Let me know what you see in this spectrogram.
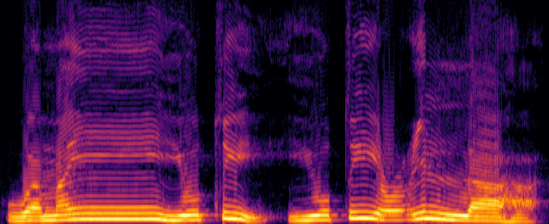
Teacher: یہاں پر دیکھیں نون ساکن کے بعد یا ہے, یہاں پر ادغام کریں گے اور یہاں پر طا ہے اس کو موٹا کریں گے اور یہاں عین ہے اس کو حلق سے ادا کریں گے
